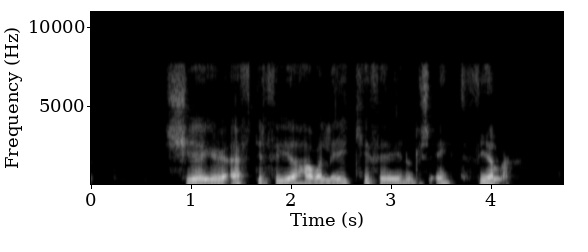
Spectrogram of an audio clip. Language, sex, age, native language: Icelandic, male, 18-19, Icelandic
